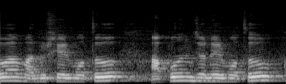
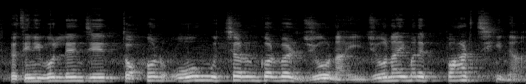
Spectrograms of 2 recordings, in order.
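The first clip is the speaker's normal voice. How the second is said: ordinary delivery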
